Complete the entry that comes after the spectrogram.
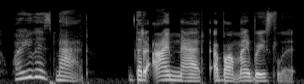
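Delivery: usual speaking voice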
